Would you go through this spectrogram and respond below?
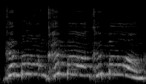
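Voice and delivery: high, urgent hurry-up call; eager cry. Acted. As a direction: hurry the group along. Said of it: "cried Mister Wonka".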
